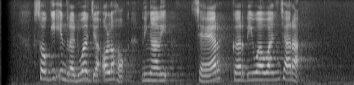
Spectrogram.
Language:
Sundanese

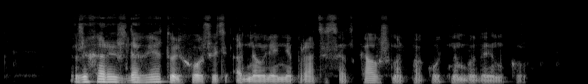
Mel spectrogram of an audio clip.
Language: Belarusian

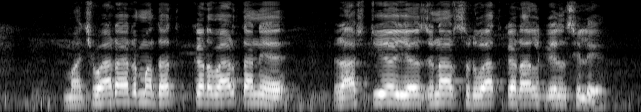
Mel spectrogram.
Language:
Magahi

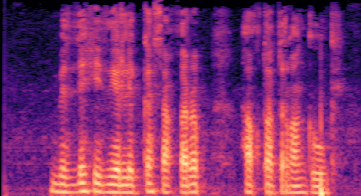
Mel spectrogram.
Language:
Bashkir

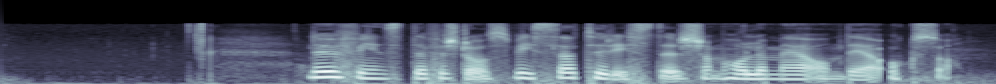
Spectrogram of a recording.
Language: Swedish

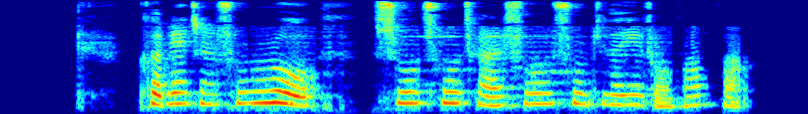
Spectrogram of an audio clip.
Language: Chinese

